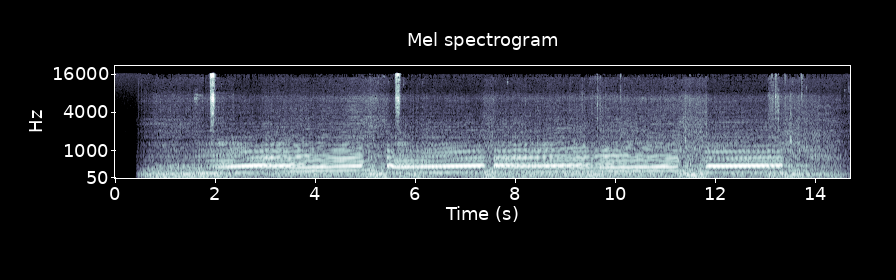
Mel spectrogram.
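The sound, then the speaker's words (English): A 12-valve VR6 car engine revving in a loud, continuous drone. Its pitch climbs in stretches, broken by a few abrupt breaks, before it fades at the end. “So that is my beloved 12-valve VR6. It's one of those engines that it gets slated a lot.”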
